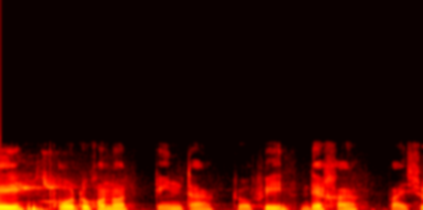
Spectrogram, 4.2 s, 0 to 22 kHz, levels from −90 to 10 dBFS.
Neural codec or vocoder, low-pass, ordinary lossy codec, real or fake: none; 7.2 kHz; none; real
